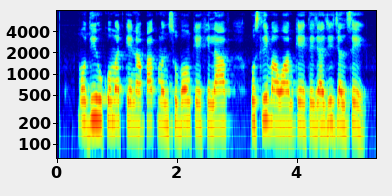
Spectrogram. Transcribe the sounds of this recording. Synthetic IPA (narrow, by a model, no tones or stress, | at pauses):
moːd̪iɦʊkuːmət̪kenaːpaːkmɐnsuːbõkexɪlaːf | mʊslɪmɐʋaːmkeɛɦt̪ɪd͡ʒaːd͡ʒid͡ʒɐlse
